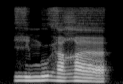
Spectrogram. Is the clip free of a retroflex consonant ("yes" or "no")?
yes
